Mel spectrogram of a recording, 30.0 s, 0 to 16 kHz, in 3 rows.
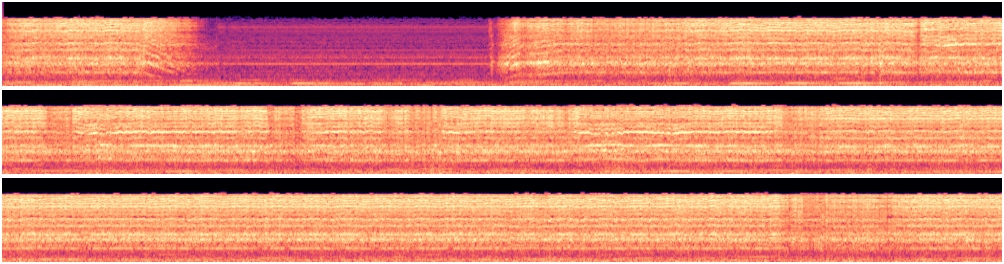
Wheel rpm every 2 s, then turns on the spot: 140, 10, 60, 160, 160, 160, 160, 160, 160, 160, 160, 160, 160, 160, 160.
none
